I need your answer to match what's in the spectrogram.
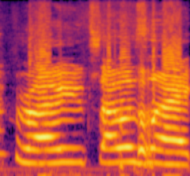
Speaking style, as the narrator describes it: I screamed

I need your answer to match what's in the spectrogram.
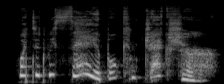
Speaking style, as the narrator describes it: Marlene hisses through gritted teeth

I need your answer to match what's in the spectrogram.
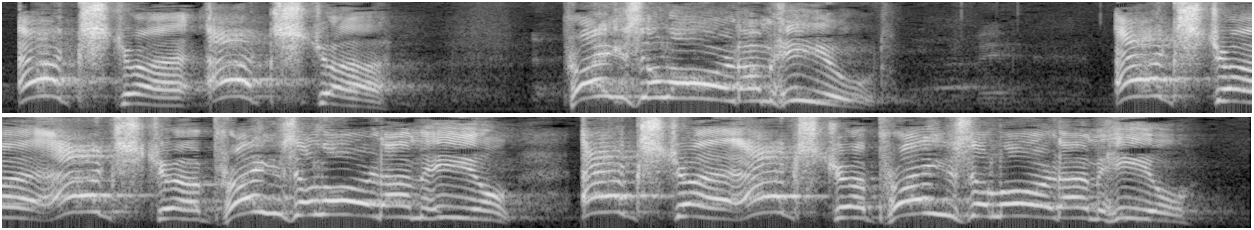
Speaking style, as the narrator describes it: He would holler

